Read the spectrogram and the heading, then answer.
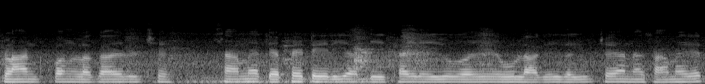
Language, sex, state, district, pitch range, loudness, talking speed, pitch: Gujarati, male, Gujarat, Gandhinagar, 120-125 Hz, -18 LUFS, 135 wpm, 120 Hz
